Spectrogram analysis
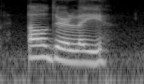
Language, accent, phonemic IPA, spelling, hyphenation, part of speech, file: English, US, /ˈɛldɚli/, elderly, eld‧er‧ly, adjective / noun, En-us-elderly.ogg
- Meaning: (adjective) 1. old; having lived for relatively many years 2. Of an object, being old-fashioned or frail due to aging; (noun) 1. Older people as a whole 2. An elderly person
